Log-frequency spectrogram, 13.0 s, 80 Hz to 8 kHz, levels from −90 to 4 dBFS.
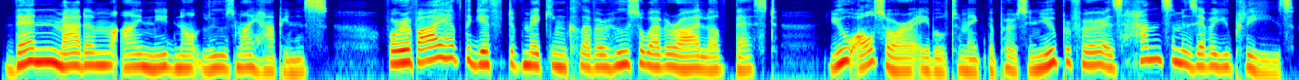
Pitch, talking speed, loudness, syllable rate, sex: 180 Hz, 170 wpm, -18 LUFS, 4.5 syllables/s, female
